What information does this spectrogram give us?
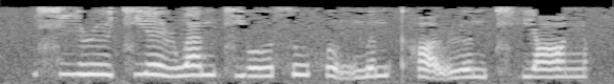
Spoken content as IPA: ɕi˥ɻɻ̩˥˧ t͡ɕjɛ˥˩ɻwa˥nt͡ɕjo˧˥ʊ̯ su˥fɤ̰˨˩ŋn̪ə˥nkʰɑ̰˨˩ʊ̯ ɻə˥˩nt͡ɕʰjɑ˥ŋ

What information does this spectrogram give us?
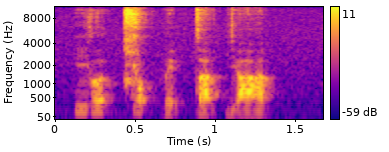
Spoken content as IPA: jɤː˦˥t̚t͡ɕɔ˦˥ʔpe˨˩ʔta˨˩t̚ ja˨˩t̚

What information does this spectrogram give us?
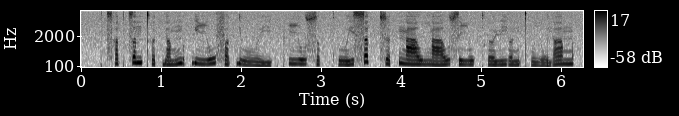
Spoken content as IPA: t͡sʰɐ˧k̚t͡sɐ˥nt̪ʰɵ˨t̚jɐ˨˥m ŋʊ˨˥k̚jiː˨˥w fɐ˨˥k̚juː˨˩j | pʰiː˧wsʊ˨k̚pʰuː˨˥j sɐ˥t̚t͡sɵ˨˥t̚ ŋaː˧wŋaː˨˥wsiː˨˧wkʰɵ˨˧ɥ jɵ˨˥nkʷʰiː˨˩wjɐ˥m

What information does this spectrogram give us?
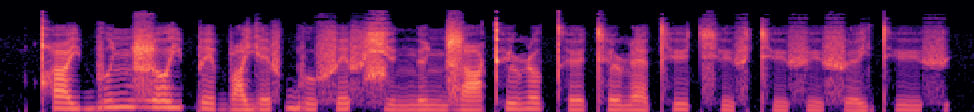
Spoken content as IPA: qʰo˨jbu˦ɲɮo˦j pe˨bɑ˨j e˦fbu˨ fe˦fɕy˨ n̪ø˨ɲɮɑ˨ kʰy˦ɳo˦t̪ʰø˨tʰø˨ ɳæ˨tʰy˦t͡sʰy˨ftʰy˨ fy˨fø˨˦jt̪ʰy˦f

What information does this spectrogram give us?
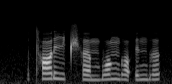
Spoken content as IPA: tʰɒɾiː t͡ʃʰɜ mbɔŋɡɔ ʔɪŋɡə

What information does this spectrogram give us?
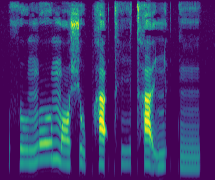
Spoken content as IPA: θu˨ŋo˦ʊ̯mɔ˨ ʃṵ˦˨ pʰä˦ʔtʰi˦tʰa̰˦˨ɪ̯ɲɪ˦ʔ tĩ˨

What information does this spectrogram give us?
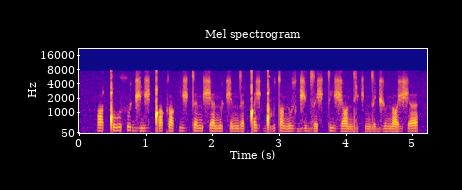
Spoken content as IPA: ɒǃuθu d͡ʒiʒǃɒk ɾɒkiʒ tən ʃɐnut͡ʃ ɐndɐǃɐʒ ɡ͡ǃutɒ nuzd͡ʒid͡zəʃti ʒɒndit͡ʃ ndəd͡ʒunɒʒʃɐ

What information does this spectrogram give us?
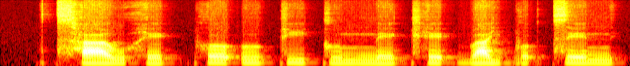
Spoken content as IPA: t͡sʰa˧whe˨k̚pʰo˦ʔ u˧ki˥˧ku˨˩m n̪e˨˩kʰe˦ʔ ba˧jbo˨ʔt͡se˥˧n

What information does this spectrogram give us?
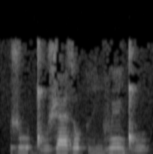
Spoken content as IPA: ʒu˥ ɡ͡ǃu˧ ʒæ˥zo˥kɣi˩ vẽ˥ɡ͡ǃu˧

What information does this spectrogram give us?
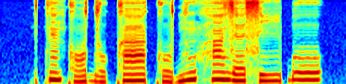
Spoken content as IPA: tɛ̃˦kɔ˨˦ do˨kaː˧ ko˨dũ˦ hã˦zɛ˧siː˧ɓo˦

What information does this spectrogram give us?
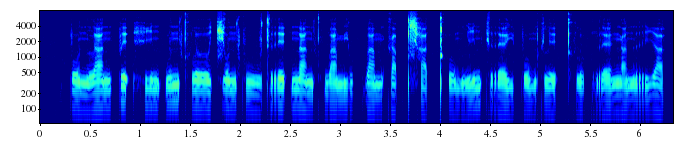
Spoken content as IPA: po˨˩nla˧n pe˥˩ʔ hi˧nʔu˥˩nkʰlɤː˧ t͡ɕo˧nkuː˨˩tre˥˩ʔ na˧n kʰwa˦˥mju˦˥k̚ wa˧m ka˦˥p̚t͡ɕʰa˨˩t̚kʰo˨˩m li˥˩nkrɛː˩˦jpo˩˦mkle˨˩ʔ kʰlo˨˩k̚rɛː˦˥ŋa˦˥nri˥˩a̯

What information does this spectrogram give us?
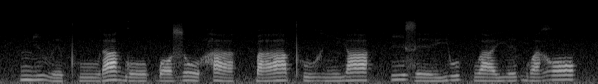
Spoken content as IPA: ɲi˦βe˨pʰuː˨ ɾa˦ɡoː˨ ɓɔ˨zo˦˨ha˦˨ | k͡paː˨˦ pʰu˨ɣĩ˨ja˦ | i˦zeː˨ju˦ kʷaː˨je˨˦ɡʷa˨ ɣɔ˦

